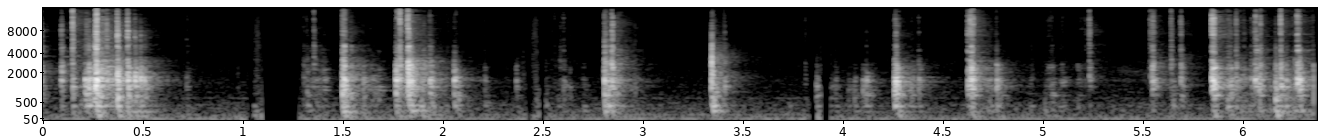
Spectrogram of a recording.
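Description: Small plastic Littlest Pet Shop figures clicking and tapping against a plastic toy playhouse as they are set down and moved by hand: an irregular string of sharp clicks, the loudest near the start and several close together near the end.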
